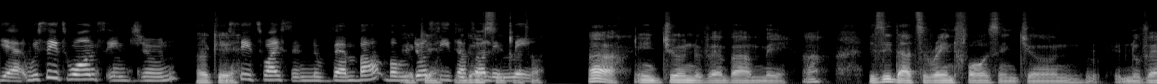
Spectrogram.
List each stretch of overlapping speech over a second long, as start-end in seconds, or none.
4.0-5.4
